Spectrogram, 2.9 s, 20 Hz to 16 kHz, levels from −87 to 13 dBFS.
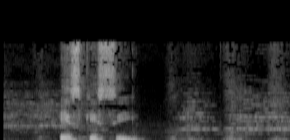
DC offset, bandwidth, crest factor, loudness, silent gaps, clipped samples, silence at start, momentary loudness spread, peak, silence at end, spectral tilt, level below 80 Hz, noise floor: under 0.1%; 12 kHz; 20 dB; -22 LUFS; none; under 0.1%; 0.05 s; 23 LU; -8 dBFS; 0 s; -3 dB/octave; -64 dBFS; -46 dBFS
